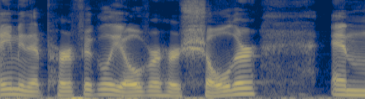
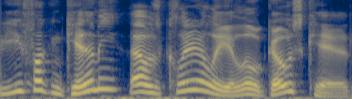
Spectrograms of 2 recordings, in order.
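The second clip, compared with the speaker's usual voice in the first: higher-pitched mock outrage at the boyfriend; incredulous outburst; 8 semitones higher, 3 dB louder, faster than usual. Mocking the boyfriend's excuse, incredulous and higher. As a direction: throw your voice up in disbelief at him. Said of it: "And I was like".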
